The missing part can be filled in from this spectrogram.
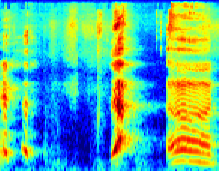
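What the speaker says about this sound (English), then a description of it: "Back with the hiccups." Two quick hiccups close to the mic, then after a pause a sharper gasping hiccup, followed by a voiced groan.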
